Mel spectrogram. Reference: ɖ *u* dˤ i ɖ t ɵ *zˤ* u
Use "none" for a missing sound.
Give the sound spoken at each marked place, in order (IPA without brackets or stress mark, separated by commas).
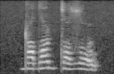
u, zˤ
